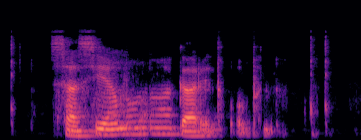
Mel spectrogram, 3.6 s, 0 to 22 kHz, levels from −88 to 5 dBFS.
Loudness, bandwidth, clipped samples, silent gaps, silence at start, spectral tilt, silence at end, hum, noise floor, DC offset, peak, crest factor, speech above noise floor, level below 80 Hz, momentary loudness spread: -26 LUFS; 9.4 kHz; under 0.1%; none; 0.1 s; -5 dB/octave; 0.35 s; none; -50 dBFS; under 0.1%; -10 dBFS; 20 dB; 24 dB; -70 dBFS; 20 LU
